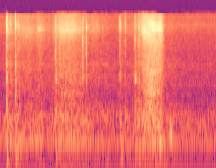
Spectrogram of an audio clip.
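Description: Faint typing on a Lenovo laptop keyboard: a pair of quick key clicks at the start, then a few more scattered keystrokes.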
